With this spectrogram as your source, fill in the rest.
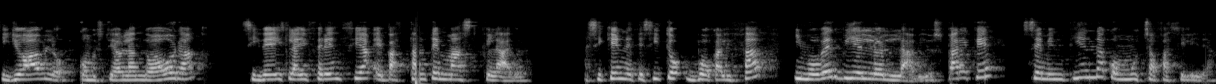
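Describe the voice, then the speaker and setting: A woman with an Andalusian accent, an animated tone and a fairly slow pace. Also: fairly high pitch for a woman, lively intonation. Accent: Andalusian, drops s sounds. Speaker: communication trainer. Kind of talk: webinar lecture. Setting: video call webinar.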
